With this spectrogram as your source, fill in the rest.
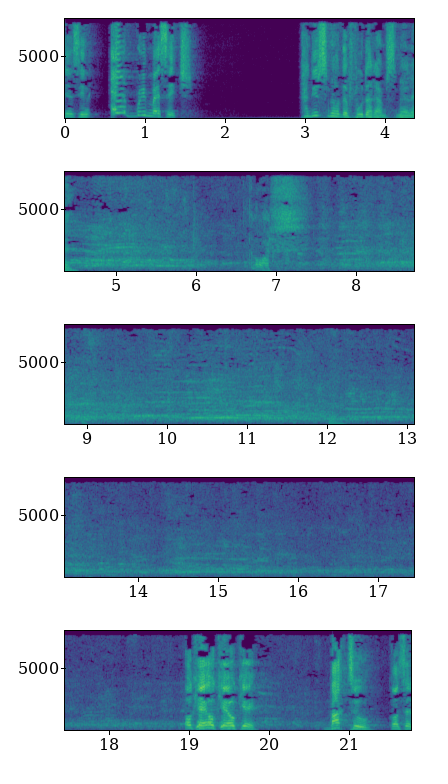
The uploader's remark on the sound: Preached at First Love Church, Legon.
